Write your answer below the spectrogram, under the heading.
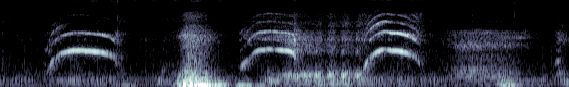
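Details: Two-week-old kittens at milk time giving clear, arching high meows, three in a row about a second apart, with a low thump and shuffling between calls.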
